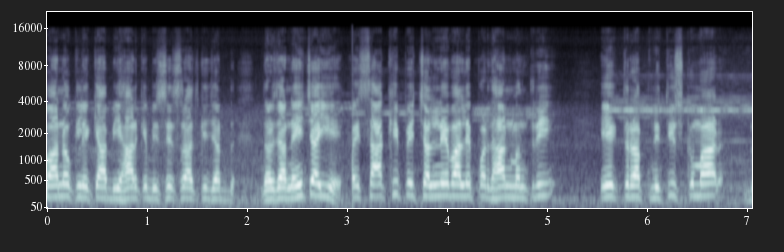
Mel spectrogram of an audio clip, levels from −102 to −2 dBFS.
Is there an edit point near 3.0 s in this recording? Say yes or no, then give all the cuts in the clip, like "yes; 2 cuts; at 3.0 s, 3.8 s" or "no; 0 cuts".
yes; 1 cut; at 3.0 s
